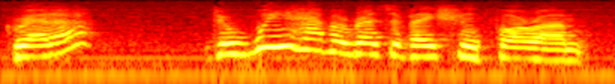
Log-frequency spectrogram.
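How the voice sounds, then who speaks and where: An actress playing a skeptical, practical woman in a radio drama, briskly questioning. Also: fairly high pitch, sing-song. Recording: dull vintage radio, faint hum.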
